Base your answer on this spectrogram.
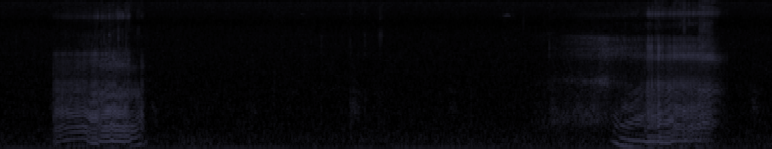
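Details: A cat, sick with a sinus infection, snoring in two loud, whistling, wheezy breaths from congested nasal passages.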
